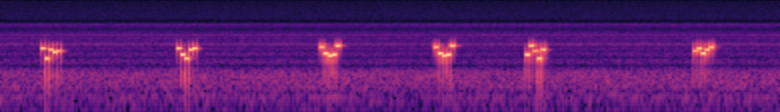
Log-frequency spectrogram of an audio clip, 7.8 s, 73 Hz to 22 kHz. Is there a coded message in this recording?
Yes: five-tone selective call (EEA) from 0.4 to 7.1 s, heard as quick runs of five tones, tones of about 40 ms. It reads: 91867 94189 05344 05344 44718 79580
